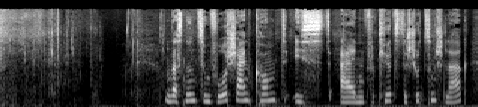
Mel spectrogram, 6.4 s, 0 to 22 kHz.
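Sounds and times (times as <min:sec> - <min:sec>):
plastic sleeve crinkling as a book is pulled free: 0:00.0 - 0:04.4
speech: 0:02.2 - 0:06.3.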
